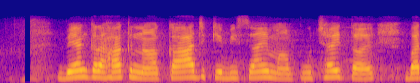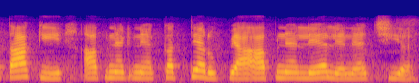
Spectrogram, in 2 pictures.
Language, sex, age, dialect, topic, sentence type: Maithili, female, 36-40, Angika, banking, question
